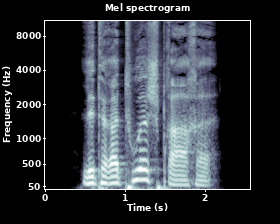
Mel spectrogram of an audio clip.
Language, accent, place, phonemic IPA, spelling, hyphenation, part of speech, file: German, Germany, Berlin, /lɪtəʁaˈtuːɐ̯ˌʃpʁaːxə/, Literatursprache, Li‧te‧ra‧tur‧spra‧che, noun, De-Literatursprache.ogg
- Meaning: literary language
